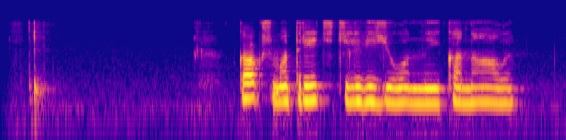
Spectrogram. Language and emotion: Russian, neutral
